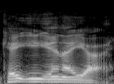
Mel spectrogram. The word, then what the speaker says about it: Kenai: I pronounce it Kenai. K-E-N-A-I.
